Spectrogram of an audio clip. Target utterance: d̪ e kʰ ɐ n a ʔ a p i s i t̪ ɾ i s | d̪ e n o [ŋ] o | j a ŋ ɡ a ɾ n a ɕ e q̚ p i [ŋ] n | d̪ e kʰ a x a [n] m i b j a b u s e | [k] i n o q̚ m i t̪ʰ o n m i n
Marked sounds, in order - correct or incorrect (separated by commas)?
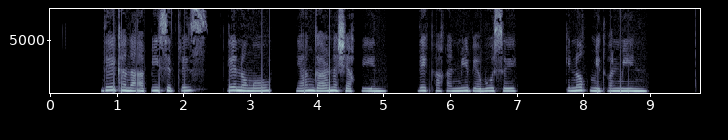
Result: correct, incorrect, correct, correct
